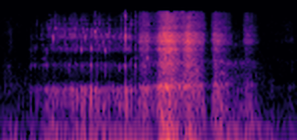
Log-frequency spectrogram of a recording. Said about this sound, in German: Okay. Eigentlich wollte ich noch weiter schlürfen, aber.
